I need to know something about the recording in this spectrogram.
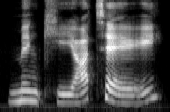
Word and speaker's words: Minchiate: And then I looked up the proper pronunciation of this deck. So in Italian it is minkiate and then in I guess English minkiate minate.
